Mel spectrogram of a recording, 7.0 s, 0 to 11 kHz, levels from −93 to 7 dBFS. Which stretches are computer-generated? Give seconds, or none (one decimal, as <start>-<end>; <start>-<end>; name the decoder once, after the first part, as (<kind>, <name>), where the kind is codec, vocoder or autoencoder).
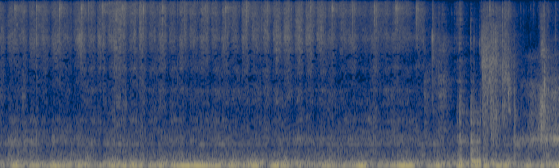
none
